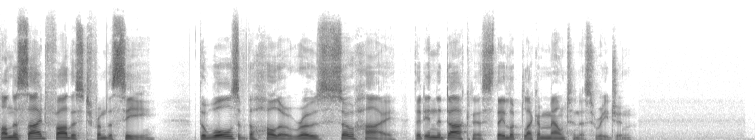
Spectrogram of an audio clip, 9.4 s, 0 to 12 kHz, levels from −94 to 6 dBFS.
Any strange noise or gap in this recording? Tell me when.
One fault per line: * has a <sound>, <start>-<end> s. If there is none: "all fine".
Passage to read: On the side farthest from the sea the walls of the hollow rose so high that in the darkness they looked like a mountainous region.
all fine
